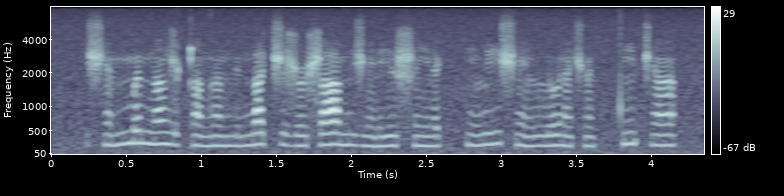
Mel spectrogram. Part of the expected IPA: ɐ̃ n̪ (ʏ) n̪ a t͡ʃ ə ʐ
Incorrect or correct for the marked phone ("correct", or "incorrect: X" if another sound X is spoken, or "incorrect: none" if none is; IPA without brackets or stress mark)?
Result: correct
